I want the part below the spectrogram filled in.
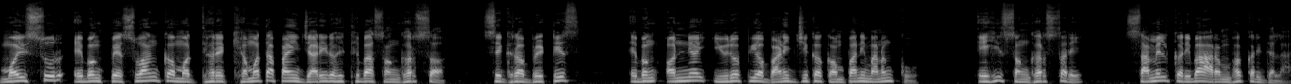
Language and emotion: Odia, neutral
